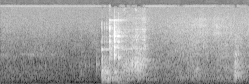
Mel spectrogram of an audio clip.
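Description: A wooden mallet knocks down onto a table.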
